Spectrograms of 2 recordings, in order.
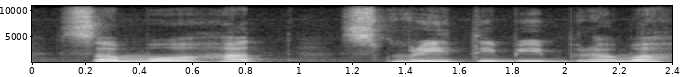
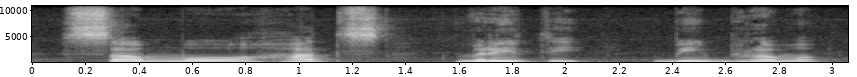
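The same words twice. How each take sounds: First: সম্মোহাৎ ends in "t", স্মৃতি keeps its initial "sm"; joined pronunciation. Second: সম্মোহাৎ ends in "ts", a pause, then স্মৃতি starts on "mriti"; slow chant, broken between সম্মোহাৎ and স্মৃতি as hats, mriti; split pronunciation. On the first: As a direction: run সম্মোহাৎ on into a full "smriti" for স্মৃতি. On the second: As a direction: move the s of স্মৃতি back onto সম্মোহাৎ. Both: Shown as a demonstration. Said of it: "অথবা".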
